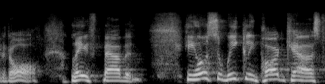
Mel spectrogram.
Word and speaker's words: Leif Babin: babin would i pronounce that right it's actually leif babin oh so i didn't pronounce it right at all leif babin he hosts a weekly podcast with brazilian jiu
